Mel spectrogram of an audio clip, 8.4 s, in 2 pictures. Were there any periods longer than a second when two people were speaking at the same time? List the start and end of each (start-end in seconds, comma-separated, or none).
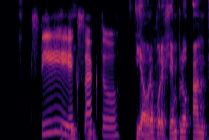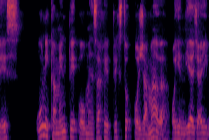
none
